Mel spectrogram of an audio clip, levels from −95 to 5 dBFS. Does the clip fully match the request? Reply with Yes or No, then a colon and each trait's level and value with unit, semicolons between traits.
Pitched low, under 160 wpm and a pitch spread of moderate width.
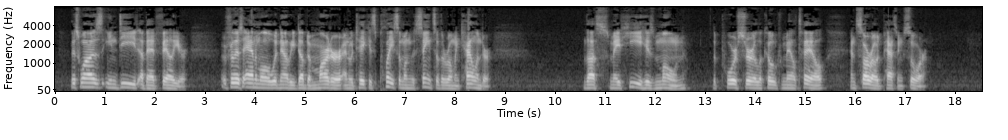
Yes: low, 115 Hz; average, 140 wpm; average, 3.8 semitones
